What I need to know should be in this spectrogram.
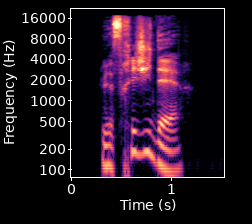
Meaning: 1. synonym of réfrigérateur (“refrigerator”) 2. freezer (very cold place)
- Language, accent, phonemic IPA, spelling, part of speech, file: French, France, /fʁi.ʒi.dɛʁ/, frigidaire, noun, Fr-frigidaire.ogg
